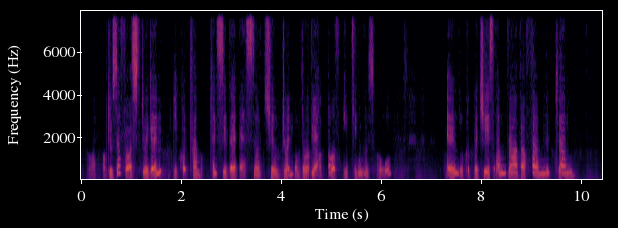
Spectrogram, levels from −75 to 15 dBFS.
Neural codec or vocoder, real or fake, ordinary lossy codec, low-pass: codec, 16 kHz, 0.5 kbps, FreqCodec, smaller model; fake; none; none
